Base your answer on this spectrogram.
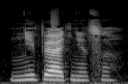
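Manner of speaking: groaning. A narrator reads Kantor, barely able to stand, answering his majesty, moaning. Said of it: "простонал Кантор".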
